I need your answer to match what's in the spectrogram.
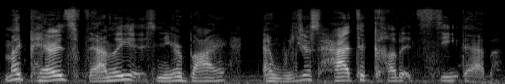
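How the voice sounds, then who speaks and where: A streamer rants in the voice of a grumpy, nerdy, snobbish boy with a lisp, whining and griping in a snotty, nasal tone while voicing a character in a story game. The voice is mid-range and slightly bright, with a measured pace and a little hiss or hum in the background.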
